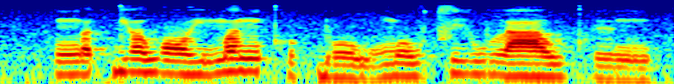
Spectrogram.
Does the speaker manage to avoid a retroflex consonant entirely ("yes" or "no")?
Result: yes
